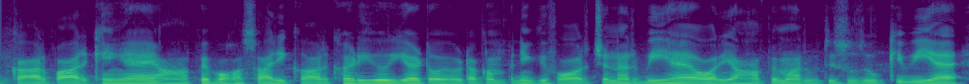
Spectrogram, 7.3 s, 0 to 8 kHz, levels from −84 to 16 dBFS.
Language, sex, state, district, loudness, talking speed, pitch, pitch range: Hindi, male, Jharkhand, Jamtara, -17 LUFS, 200 wpm, 125 Hz, 120-135 Hz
